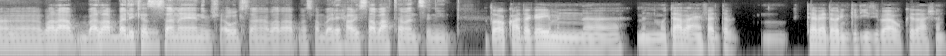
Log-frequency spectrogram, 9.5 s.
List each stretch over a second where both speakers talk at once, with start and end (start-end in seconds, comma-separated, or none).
none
